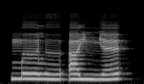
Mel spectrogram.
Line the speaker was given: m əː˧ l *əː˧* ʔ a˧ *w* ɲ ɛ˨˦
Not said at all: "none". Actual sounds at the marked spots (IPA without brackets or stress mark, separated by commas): ə̤ː˨˩, j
